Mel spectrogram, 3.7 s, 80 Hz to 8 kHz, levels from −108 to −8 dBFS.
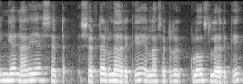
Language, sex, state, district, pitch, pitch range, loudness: Tamil, male, Tamil Nadu, Namakkal, 160 Hz, 155-170 Hz, -15 LUFS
